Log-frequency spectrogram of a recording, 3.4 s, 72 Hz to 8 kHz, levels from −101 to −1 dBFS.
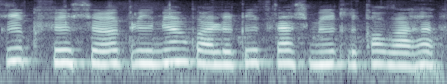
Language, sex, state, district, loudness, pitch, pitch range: Hindi, female, Chandigarh, Chandigarh, -14 LUFS, 235 Hz, 220-245 Hz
